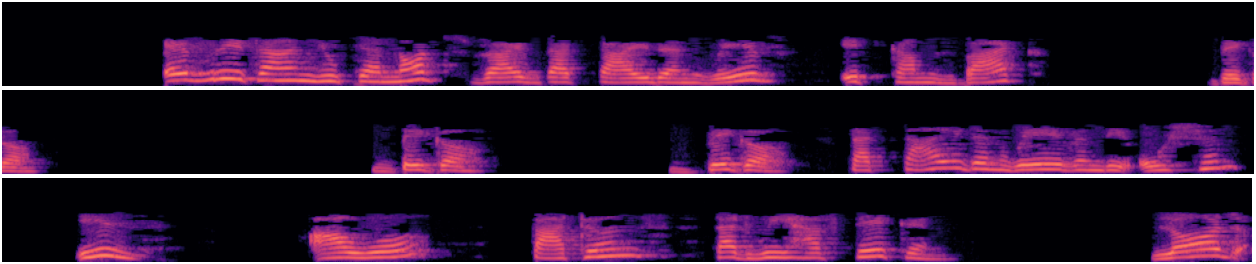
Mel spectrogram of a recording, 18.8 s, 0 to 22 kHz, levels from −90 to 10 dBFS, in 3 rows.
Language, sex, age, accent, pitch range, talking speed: English, female, 50-69, Indian, 200-255 Hz, 95 wpm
